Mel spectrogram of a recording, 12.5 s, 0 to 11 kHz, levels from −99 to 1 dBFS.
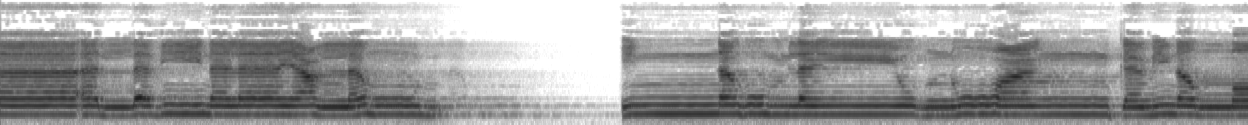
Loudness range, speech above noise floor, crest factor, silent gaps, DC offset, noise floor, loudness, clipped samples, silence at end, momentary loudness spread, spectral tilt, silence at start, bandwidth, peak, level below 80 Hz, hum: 7 LU; 50 dB; 16 dB; none; under 0.1%; -71 dBFS; -22 LUFS; under 0.1%; 0 s; 7 LU; -5.5 dB/octave; 0 s; 10 kHz; -8 dBFS; -66 dBFS; none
